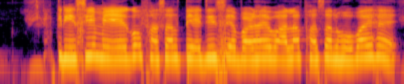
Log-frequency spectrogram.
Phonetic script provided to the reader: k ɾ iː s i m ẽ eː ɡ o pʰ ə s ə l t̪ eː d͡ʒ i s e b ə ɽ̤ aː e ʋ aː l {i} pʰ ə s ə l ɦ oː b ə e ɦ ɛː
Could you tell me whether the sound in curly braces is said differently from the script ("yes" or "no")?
yes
